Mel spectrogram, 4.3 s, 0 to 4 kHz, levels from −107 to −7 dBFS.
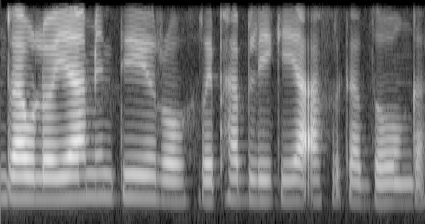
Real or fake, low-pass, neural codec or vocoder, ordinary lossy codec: real; 3.6 kHz; none; none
